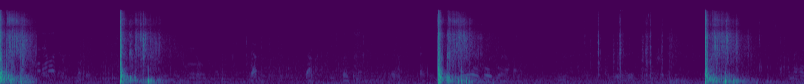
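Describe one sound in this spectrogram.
Rifle shots crack loudly outdoors and echo across open ground.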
